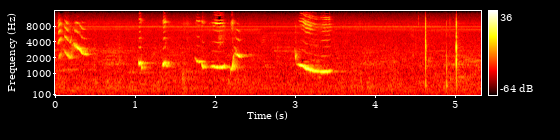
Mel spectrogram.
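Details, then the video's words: Butcherbird singing while chirping for its dinner: clear fluting whistles, several sliding downward, in short phrases with brief pauses, then two sharp clicks near the end; a faint steady high tone runs underneath. "butcher bird singing"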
